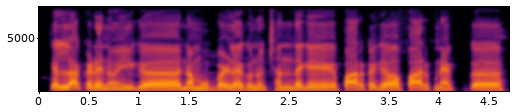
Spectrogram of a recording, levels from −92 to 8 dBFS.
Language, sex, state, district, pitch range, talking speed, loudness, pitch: Kannada, female, Karnataka, Dharwad, 205-220 Hz, 140 wpm, -15 LUFS, 215 Hz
